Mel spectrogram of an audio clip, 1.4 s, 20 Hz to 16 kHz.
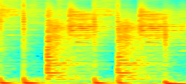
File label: loop, Drum & Bass, 170 BPM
